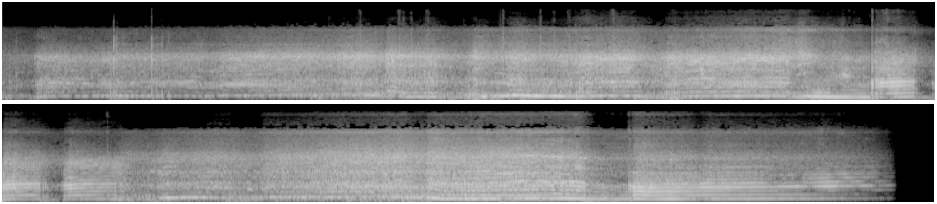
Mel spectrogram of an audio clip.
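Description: A Citroën Saxo VTS rally car's four-cylinder engine revving hard at full throttle. Its pitch climbs and drops again and again with gear changes and lifts for the corners. The sound cuts off suddenly near the end.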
